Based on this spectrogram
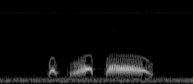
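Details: Spotted dove giving a song with a rhythm said to be very hard to find: one brief coo, a rising two-part coo, then a long steady mellow note, all low and hollow, against a quiet background hum.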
